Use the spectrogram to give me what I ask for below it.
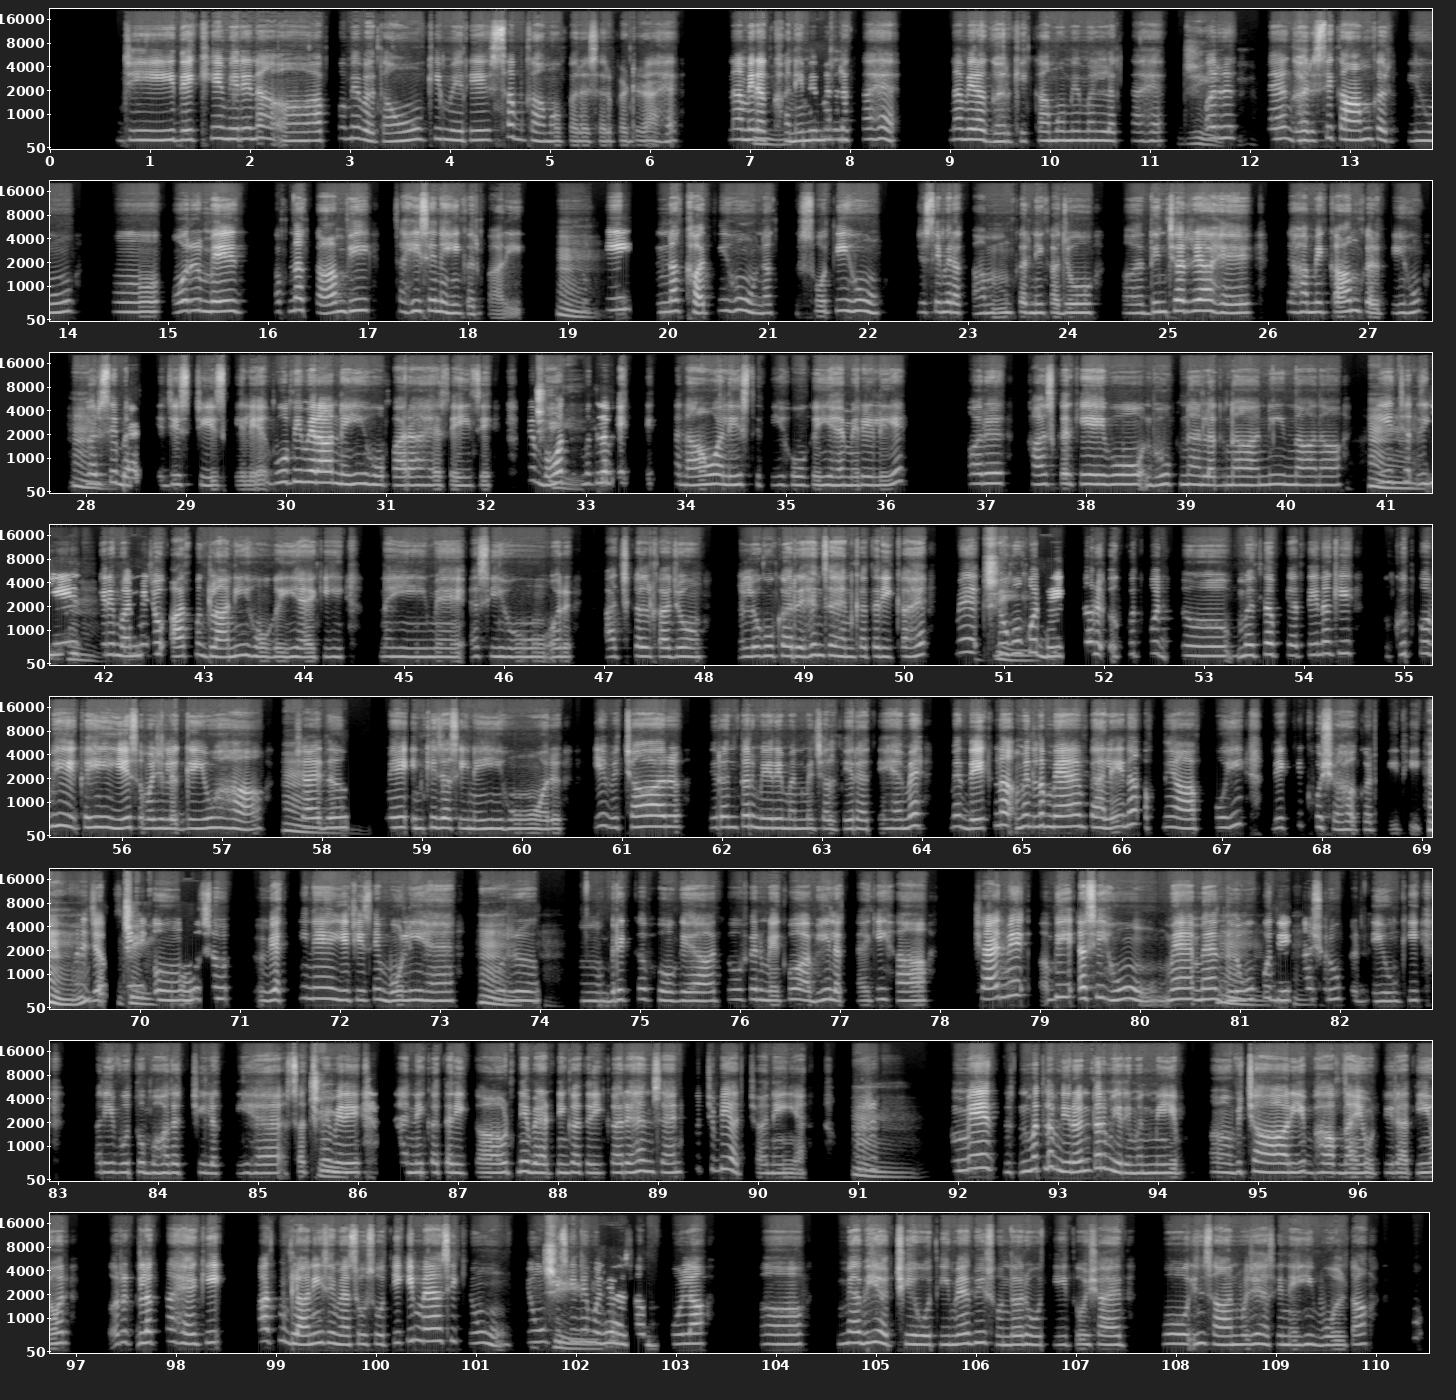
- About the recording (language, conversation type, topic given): Hindi, advice, ब्रेकअप के बाद आप खुद को कम क्यों आंक रहे हैं?
- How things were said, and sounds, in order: none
